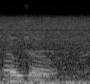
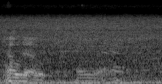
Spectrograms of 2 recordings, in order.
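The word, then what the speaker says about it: Poteau: In my town of Poto. I've been saying we say Poto. It's spelled P-O-T-E-A-U. It's French.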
